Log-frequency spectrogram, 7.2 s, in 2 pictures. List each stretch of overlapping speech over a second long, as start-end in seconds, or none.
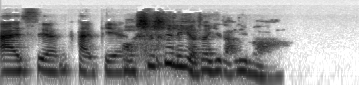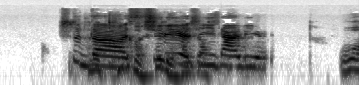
4.4-5.8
